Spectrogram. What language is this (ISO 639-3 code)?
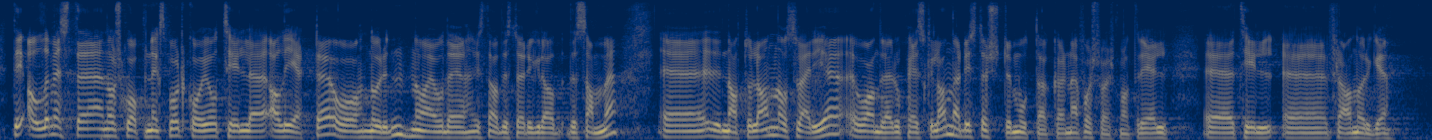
nor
